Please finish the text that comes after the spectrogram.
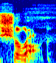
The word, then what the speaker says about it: Sharrock: Nick, you said it correctly. It is Sharrock. And this is what I've tried to influence on others. I see the two R's. I understand the pronunciation.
